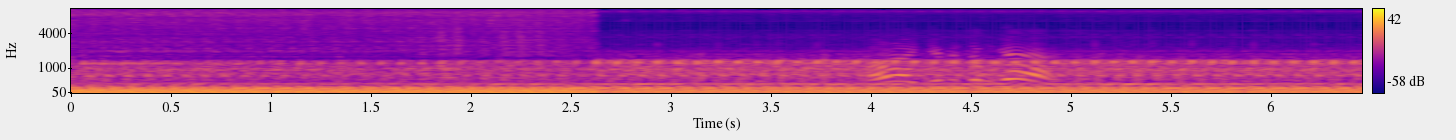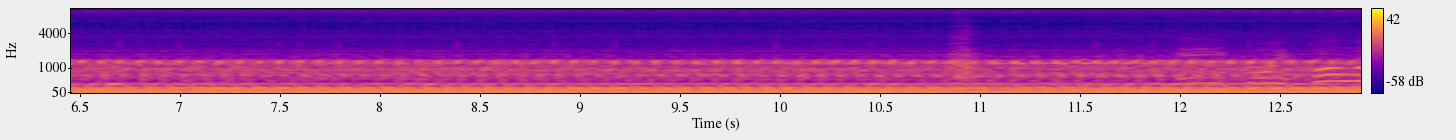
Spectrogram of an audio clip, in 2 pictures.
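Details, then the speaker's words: Boat outboard, described as turnkey, started and run in forward gear: steady deep even burble with no knocks or misses; sounds very good, normal running. "forward sounds very good all right that's good"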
